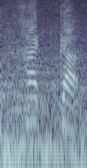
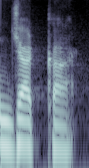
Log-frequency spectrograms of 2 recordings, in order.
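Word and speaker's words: Jhatka: Sí, se llama Yatka. Y me imagino que pronuncio Hakka porque ustedes pronuncian J como H, ¿no? Pero es Yatka y es como matar a un animal así.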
